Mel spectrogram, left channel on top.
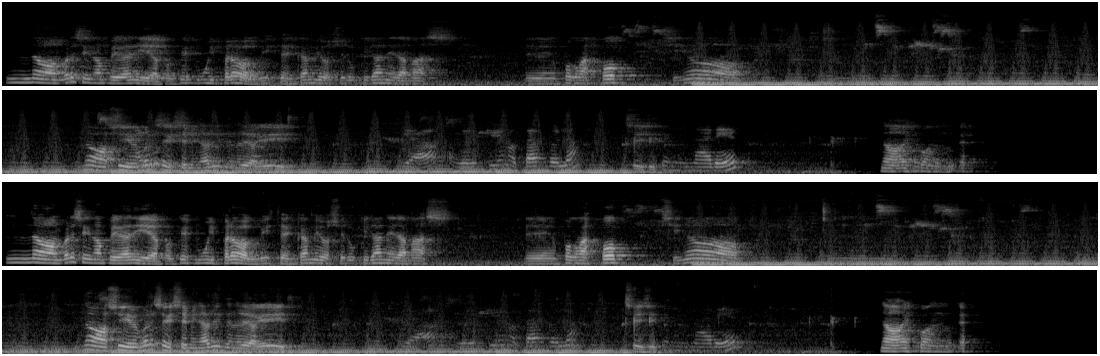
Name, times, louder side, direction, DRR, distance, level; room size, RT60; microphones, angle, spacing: voice 1, 0.0-4.5 5.2-6.2 6.6-7.4 8.2-9.0 10.8-13.9 17.2-17.5 19.7-20.6, right 4 dB, 85° right, 7 dB, 0.7 m, -32 dB
Stream / Trickle dribble, 2.5-19.3, right 1 dB, 30° right, 1.5 m, -51 dB
sound 1, 4.6-15.9, left 2 dB, 25° left, 2.3 m, -52 dB
sound 2, 6.9-17.8, left 1 dB, 5° left, 0.4 m, -36 dB
voice 2, 14.9-16.8 17.6-18.3 20.0-20.6, left 4 dB, 80° left, 15 dB, 0.6 m, -41 dB
15.0 x 8.3 x 4.4 m, 0.91 s
head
